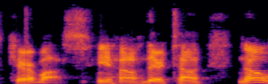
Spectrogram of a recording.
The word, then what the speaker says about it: Kiribati: And they say he's pronouncing it wrong. It's Kiribati.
